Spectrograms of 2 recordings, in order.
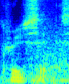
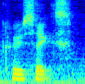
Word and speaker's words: Crucix: the boss fight against cru6 and the twin born um i think that's how you pronounce it crew 6.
